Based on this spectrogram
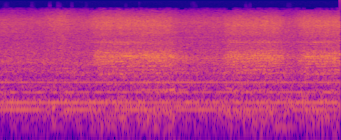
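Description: Steady motor hum with a clear whine and a soft pulsing hiss as the axis moves, no grinding or knocking; the drive sounds healthy.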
